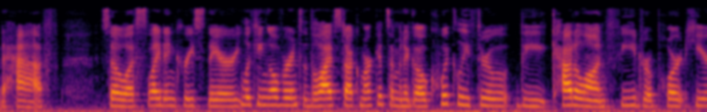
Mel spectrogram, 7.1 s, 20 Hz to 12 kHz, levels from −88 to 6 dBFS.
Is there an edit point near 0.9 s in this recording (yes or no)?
yes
